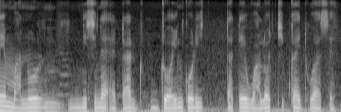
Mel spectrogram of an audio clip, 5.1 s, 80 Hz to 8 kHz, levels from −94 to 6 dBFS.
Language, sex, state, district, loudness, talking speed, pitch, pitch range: Assamese, male, Assam, Sonitpur, -17 LUFS, 140 wpm, 105 Hz, 100-110 Hz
